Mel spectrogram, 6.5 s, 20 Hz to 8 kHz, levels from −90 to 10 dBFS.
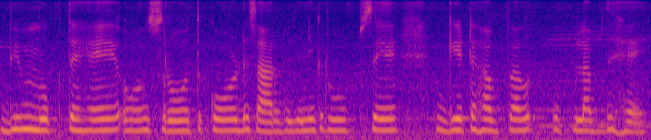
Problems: constant background noise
